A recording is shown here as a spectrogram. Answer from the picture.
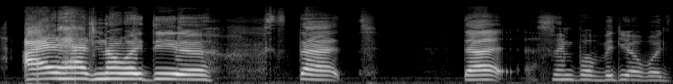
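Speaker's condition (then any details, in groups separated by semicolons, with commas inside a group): Cerebral palsy; talking is a struggle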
